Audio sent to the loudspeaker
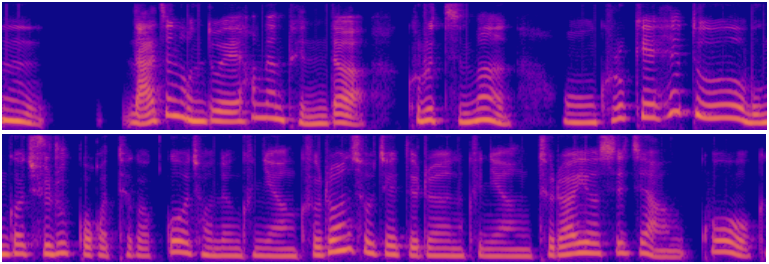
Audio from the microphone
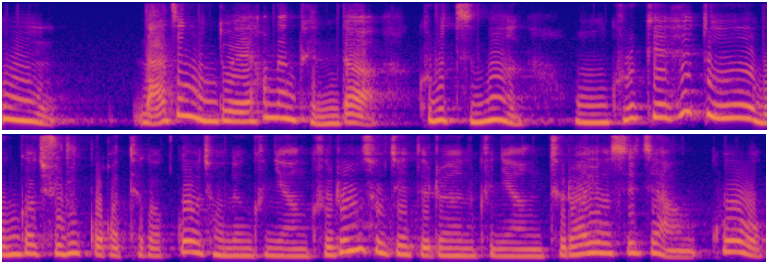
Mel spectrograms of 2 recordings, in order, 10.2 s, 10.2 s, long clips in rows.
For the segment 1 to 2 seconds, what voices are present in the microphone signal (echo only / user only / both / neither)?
echo only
